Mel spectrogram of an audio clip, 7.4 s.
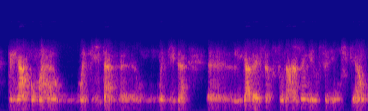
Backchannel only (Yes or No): Yes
